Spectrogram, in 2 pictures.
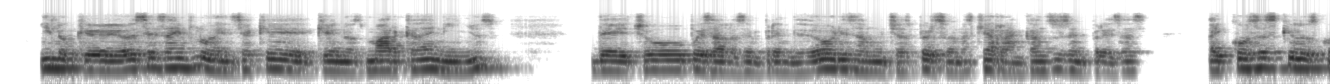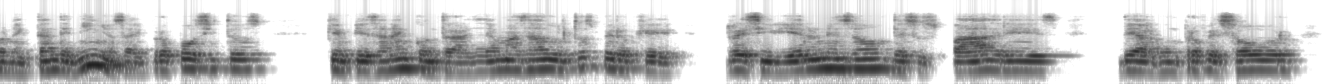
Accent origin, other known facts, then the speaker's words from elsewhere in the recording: Bogotá, Colombia; yo soy de Bogotá. Toda mi infancia pues crecí en Bogotá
